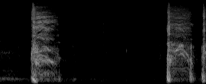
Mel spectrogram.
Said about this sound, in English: doctor told me about 20 minutes in, I'm going to start coughing, and there's nothing I can do about it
